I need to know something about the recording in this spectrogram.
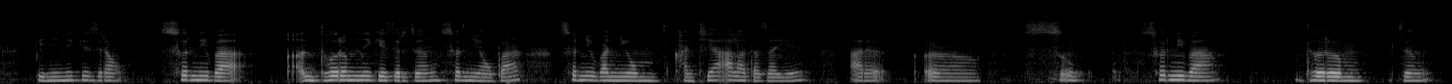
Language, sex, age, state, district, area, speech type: Bodo, female, 30-45, Assam, Kokrajhar, rural, spontaneous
